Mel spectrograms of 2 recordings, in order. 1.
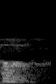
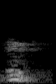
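الهمزة تُنطق ثقيلة وغليظة. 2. الهمزة تُنطق خفيفة ورقيقة. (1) "إذا ما نقولش آه" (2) "كل همزة في القرآن ترقق"

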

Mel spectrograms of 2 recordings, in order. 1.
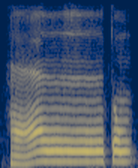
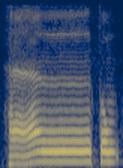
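الحركة قصيرة والهمزة مسهلة. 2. الحركة قصيرة والهمزة مسهلة.

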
